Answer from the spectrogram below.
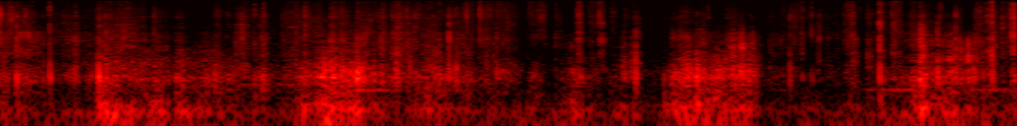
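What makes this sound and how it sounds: Pale green dyed gym chalk cubes and powder are scooped and crushed by hand in an enamel bowl. The soft chunks give a continuous run of quiet, dry crunching and crinkling, with many small crackles and brief louder swells as the handfuls are pressed.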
